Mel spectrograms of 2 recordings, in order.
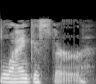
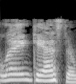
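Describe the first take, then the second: First: It is said the local Pennsylvania way. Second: It is said the California way. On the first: This is how locals say the town's name. The speaker calls it right. "if you want to be a Lancaster County person, it's Lancaster" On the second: This is how the name of the California town is said. The speaker calls it wrong. "Not Lancaster. We're not Lancaster, California"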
